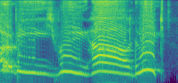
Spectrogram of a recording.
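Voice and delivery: loud, slow hammed-up ad shout; mock commercial slogan. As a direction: belt it like a fast-food ad. Kid hams Arby's slogan.

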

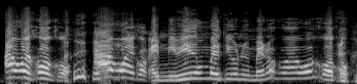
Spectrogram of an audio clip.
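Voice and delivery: high, loud indignant cry; outraged shout. Acted. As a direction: protest at the very idea. Drunk outraged at coconut mixer.

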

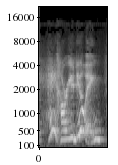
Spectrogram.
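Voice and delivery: a slow, high hello that gives away big news; something clearly up. Retold or imitated. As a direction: act casual while hiding news. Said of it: "could instantly tell from my voice, like, something was up".

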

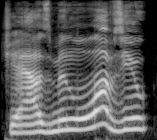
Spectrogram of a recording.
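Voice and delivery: loud, high, gleeful genie; happy exclamation. A narrator's reading. Genie tells Aladdin he is loved, happily. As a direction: share the good news happily. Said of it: "the genie said happily".

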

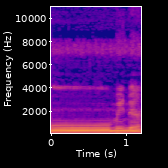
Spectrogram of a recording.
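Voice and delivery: উমিনা with the first উ drawn out very slowly; madd lengthening. Shown as a demonstration. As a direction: hold the উ of উমিনা one alif long. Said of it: "এই যে প্রথমটা একালিপ টান দিতে হবে". (উমিনা প্রথম উ টেনে ধীরে)

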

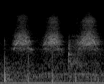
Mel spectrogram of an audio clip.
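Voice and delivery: soft whispered shushing. Real, not acted. Baby cries, parent hushes her.

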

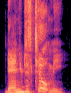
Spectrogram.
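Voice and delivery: indignant shout at Dan for killing him; outraged yell. Real, not acted. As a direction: yell it at the friend who betrayed you. Killed by friend Dan.

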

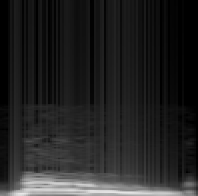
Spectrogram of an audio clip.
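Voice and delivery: sudden high burst; emphatic no. Real, not acted. Preacher answering his question to the congregation, emphatic. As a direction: bark a big high no.

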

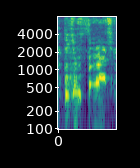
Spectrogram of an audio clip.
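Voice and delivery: very high, loud squealed thanks; giddy, sky-high and gushing; overjoyed squeal. Real, not acted. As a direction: squeal your gratitude.

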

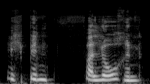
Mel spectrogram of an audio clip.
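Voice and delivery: high, shaken queen; a stammered cry of despair; the queen alone, despairing. A narrator's reading. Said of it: "stammelte die Königin".

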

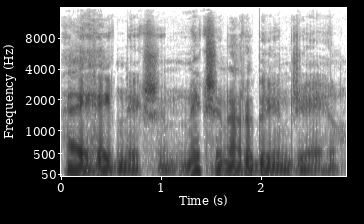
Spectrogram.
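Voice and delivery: put-on a light old Groucho, slow and dry; slow Groucho answer. Groucho answering young Frank about Nixon, slow dry delivery. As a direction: growl it slowly like a tired old comic. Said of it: "And he says".

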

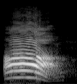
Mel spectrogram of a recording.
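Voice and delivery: a preacher's mock demon scream; demon crying out. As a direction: cry out like the possessed man. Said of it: "en criant".

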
